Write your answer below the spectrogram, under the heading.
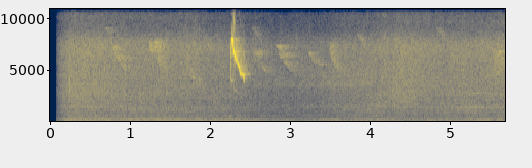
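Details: White-eye giving its ngecal opening call before full singing: one thin, high note sliding steeply downward, lasting a fraction of a second, over steady low background hum.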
